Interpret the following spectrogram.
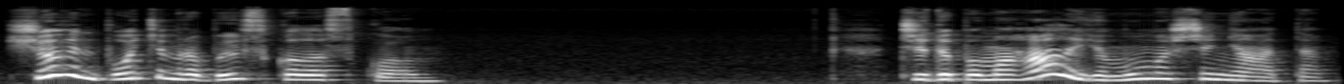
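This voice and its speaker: A woman reading a fairy tale to children in a gentle, expressive way, then asking them questions about it like a teacher. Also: fairly high pitch, measured pace.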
